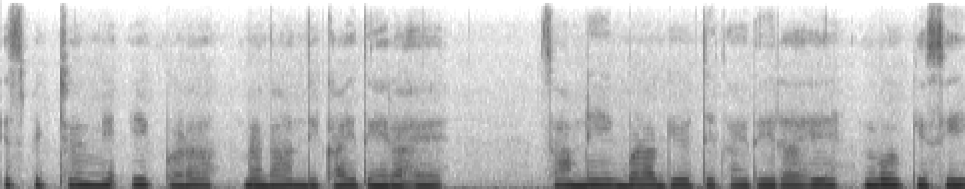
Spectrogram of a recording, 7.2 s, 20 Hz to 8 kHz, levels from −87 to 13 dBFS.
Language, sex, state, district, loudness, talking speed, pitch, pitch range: Hindi, female, Bihar, Vaishali, -13 LUFS, 175 wpm, 225 Hz, 220-235 Hz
